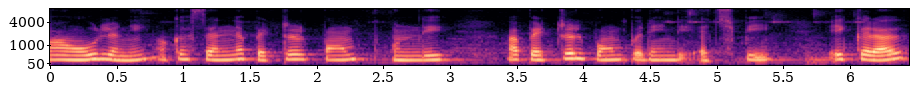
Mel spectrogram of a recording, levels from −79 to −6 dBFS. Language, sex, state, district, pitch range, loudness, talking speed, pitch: Telugu, female, Andhra Pradesh, Srikakulam, 195-220 Hz, -19 LUFS, 110 wpm, 205 Hz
